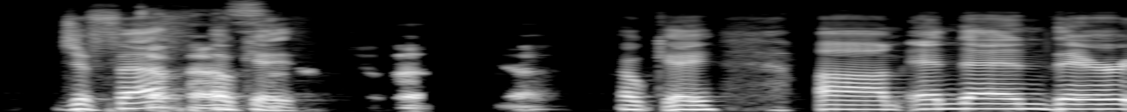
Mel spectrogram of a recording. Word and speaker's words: Japheth: And I'm not even sure how to pronounce the other name. So Japuth, maybe? Japheth. Okay. Japheth.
